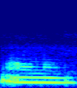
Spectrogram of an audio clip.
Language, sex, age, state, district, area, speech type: Telugu, female, 30-45, Andhra Pradesh, Visakhapatnam, urban, spontaneous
